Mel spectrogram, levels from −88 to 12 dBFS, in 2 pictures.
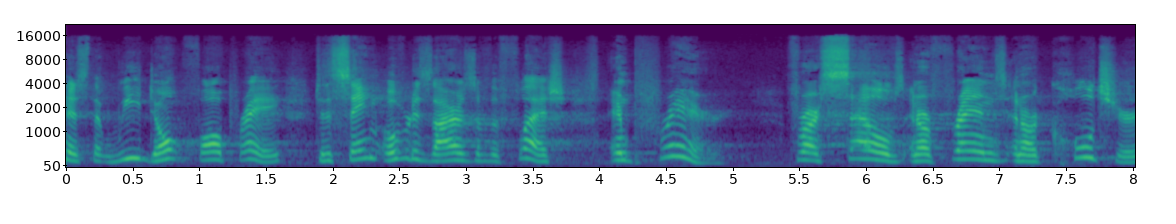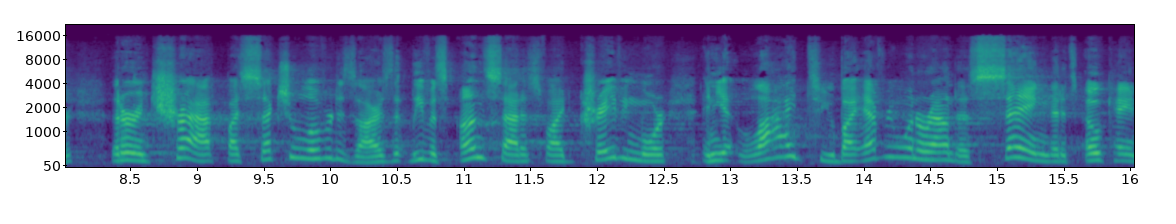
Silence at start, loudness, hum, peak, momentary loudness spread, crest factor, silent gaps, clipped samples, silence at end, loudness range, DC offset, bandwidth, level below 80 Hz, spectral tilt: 0 s; -19 LUFS; none; 0 dBFS; 10 LU; 20 dB; none; under 0.1%; 0 s; 2 LU; under 0.1%; 16.5 kHz; -72 dBFS; -1.5 dB/octave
